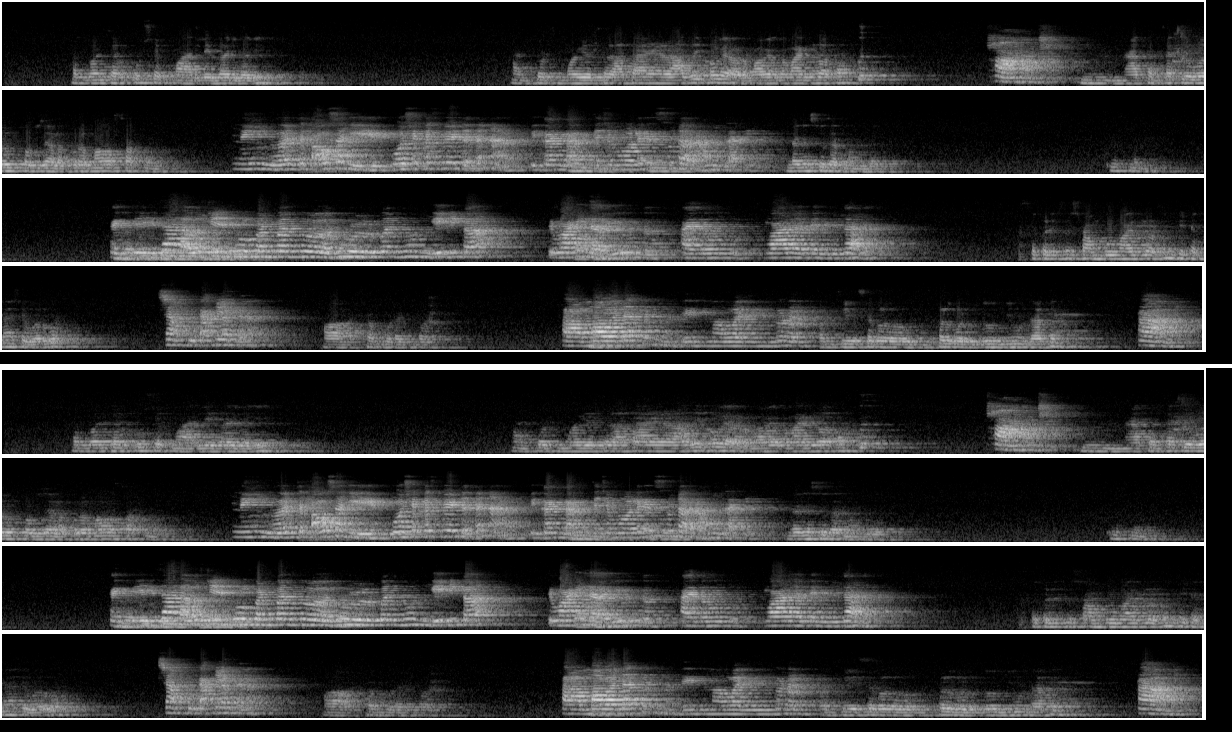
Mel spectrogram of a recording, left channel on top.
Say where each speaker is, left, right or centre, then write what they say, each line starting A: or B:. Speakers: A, on the left (about 55°); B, on the right (about 45°).
A: आणि दोन चार पुषक मारले बर बारी आणि थोडीसं मवी <unintelligible> होव्यावर <unintelligible> मारलेला होता.
B: हा हा.
A: हम्म आता त्यातल वरून पाऊस झाला पुरा माला साप
B: नाइ वरच्या पावसाने पोषकच भेटत ना. पिकांला
A: हम्म
B: त्याच्यामुळं लगेच
A: हम्म
B: सुधारणा होऊन जाते.
A: लगेच सुधारणा होऊन जाते तेच म्हण
B: कारण की
A: पैकी
B: झाडावरची
A: जळून जाईल
B: धुळकण पण धुळपण धुवून गेली का? ते वाढिला
A: हा ना
B: हे होतं फायदा होतो वाढला त्यानं की झाड
A: <unintelligible> शाम्पू मारलं होत ना कीटकनाशक बरोबर
B: शाम्पू टाकला होता का?
A: हा <unintelligible>
B: <inaudible>
A: <unintelligible>
B: जातो ना मग ते मावा थोडं
A: ते सगळं खळबळून धून ने हुन घात <inaudible>
B: हा आ.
